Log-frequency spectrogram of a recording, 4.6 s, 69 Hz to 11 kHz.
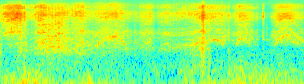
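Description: A WLToys 124018 RC car driving and jumping on hard snow, its motor whining under rough scraping and crunching with a bump near the middle, close and fairly loud.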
